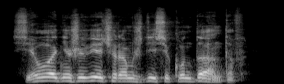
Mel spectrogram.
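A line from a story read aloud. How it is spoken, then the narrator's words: Angry hiss. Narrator (Russian): зло прошипел поляк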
